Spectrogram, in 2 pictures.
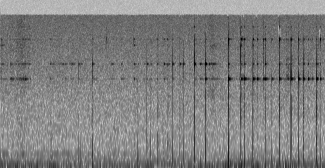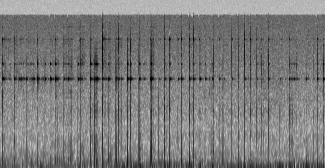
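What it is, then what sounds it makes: Selenite crystal wand. A solid, hand-length wand of long white translucent selenite, held in one hand, is tapped and scratched with long nails while the hand wears metal rings. The result is a quiet, steady stream of rapid, dry clicks and clinks with a faint high, glassy ring and a soft low rumble underneath.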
